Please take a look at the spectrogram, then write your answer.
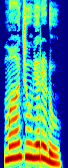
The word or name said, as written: ಮುಜ್ಜು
